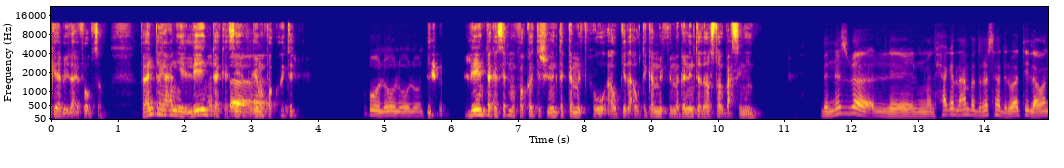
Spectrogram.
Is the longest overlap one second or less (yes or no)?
yes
